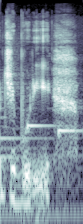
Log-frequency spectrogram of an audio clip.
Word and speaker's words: Ghibli: you want to pronounce it like someone from Japan it's Studio jouti but since I'm not Japanese I'm going to stick with jibli now on to the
